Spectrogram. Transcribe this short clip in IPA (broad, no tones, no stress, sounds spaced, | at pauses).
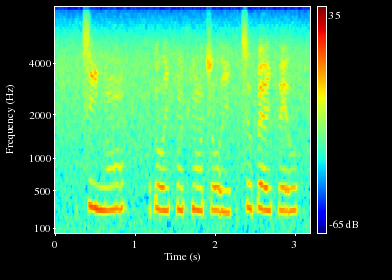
t͡s i ɲ õ | ɗ o i̯ f õ ç õ t͡s o i̯ | t͡s ɯ ɓ ɛ i̯ f e u̯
